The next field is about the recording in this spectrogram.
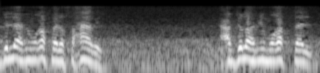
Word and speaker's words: مغفل: شخص واحد هو مغفل وهو والد عبد الله الصحابي, الصحابي عبد الله بن مغفل والده مغفل بالغين والفاء المشددة.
